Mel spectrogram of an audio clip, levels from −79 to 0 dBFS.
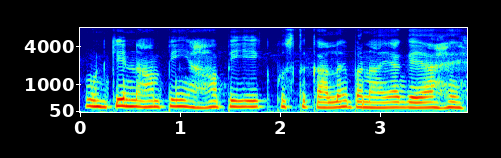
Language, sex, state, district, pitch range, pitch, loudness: Hindi, female, Bihar, Begusarai, 190-215 Hz, 205 Hz, -14 LUFS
